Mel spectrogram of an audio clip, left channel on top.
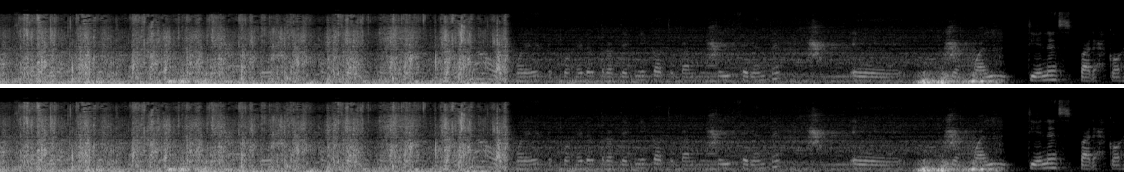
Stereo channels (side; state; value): both; identical; correlation 1.00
